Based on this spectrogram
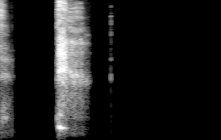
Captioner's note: laughs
